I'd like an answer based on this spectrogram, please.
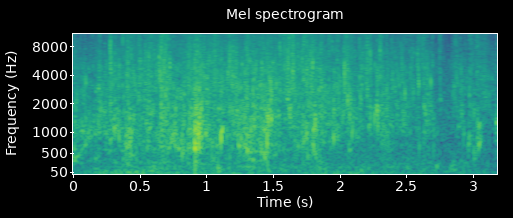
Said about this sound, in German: Der Fluss ist nicht mehr als 1 Meter breit und gerade mal knietief. Er ist in den vergangenen Monaten immer weiter ausgetrocknet, weil es nicht geregnet hat.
